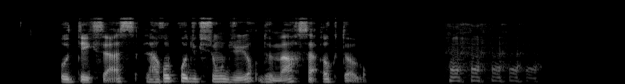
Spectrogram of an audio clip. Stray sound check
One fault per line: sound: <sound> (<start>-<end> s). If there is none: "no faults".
sound: laugh (4.4-5.5 s)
